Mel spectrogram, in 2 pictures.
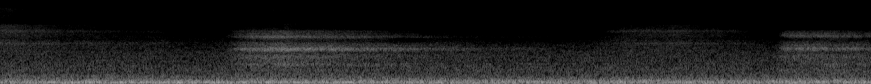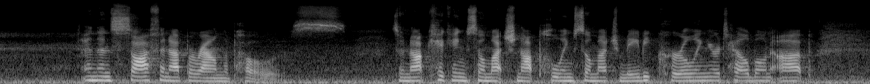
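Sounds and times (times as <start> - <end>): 
deep breathing during yoga pose: 0.0 - 12.7, 16.2 - 17.4
speech: 9.6 - 12.0, 12.7 - 17.2.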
